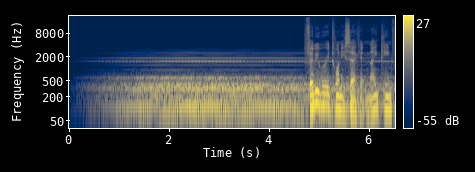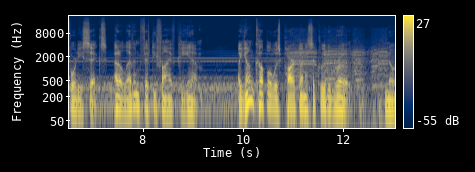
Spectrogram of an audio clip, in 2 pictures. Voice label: Podcast Narration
